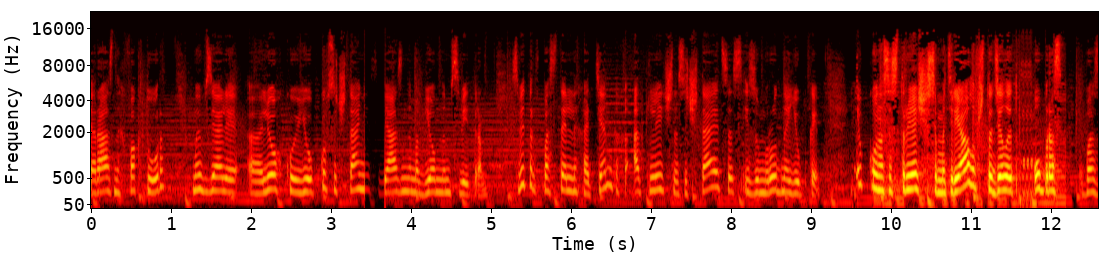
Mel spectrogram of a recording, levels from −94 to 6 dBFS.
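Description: The audio has two sudden gain jumps, with sound and background shifting level together: down about 24 dB from 3.41 to 3.67 s, and up about 12 dB from 9.78 to 12.18 s, likely from gain settings applied without a ramp. Repeated frames cause stutters: a 24 ms block plays two extra times at 9.49 s, adding 48 ms, and a 48 ms block plays three extra times from 11.61 to 11.77 s, adding 144 ms.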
